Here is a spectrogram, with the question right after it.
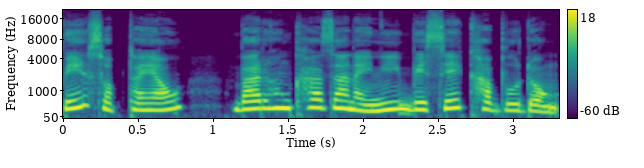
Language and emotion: Bodo, neutral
